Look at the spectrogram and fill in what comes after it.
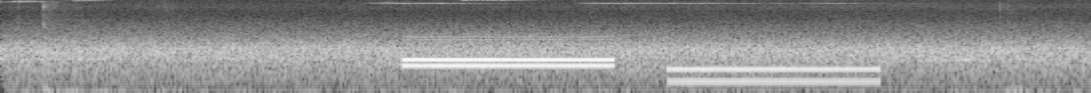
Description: Aircraft SELCAL, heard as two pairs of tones, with radio static and street noise. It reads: PS-BL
